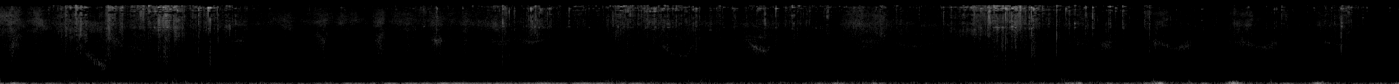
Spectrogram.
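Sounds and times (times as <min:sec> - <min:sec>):
soft scratching: 0:00.0 - 0:13.7
light jingling: 0:00.4 - 0:02.6, 0:04.2 - 0:13.9.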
